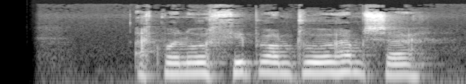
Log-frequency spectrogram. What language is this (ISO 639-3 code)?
cym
